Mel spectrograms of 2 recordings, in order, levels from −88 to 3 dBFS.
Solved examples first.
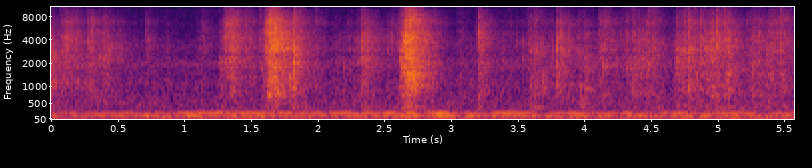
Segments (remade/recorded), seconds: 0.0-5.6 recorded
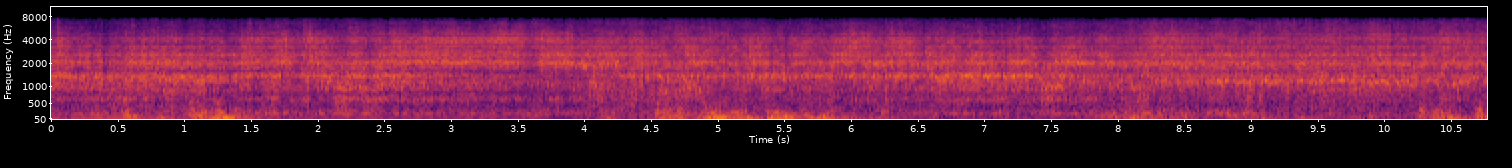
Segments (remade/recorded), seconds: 0.0-1.7 recorded; 1.7-2.1 remade; 2.1-3.5 recorded; 3.5-9.3 remade; 9.3-10.2 recorded; 10.2-10.8 remade

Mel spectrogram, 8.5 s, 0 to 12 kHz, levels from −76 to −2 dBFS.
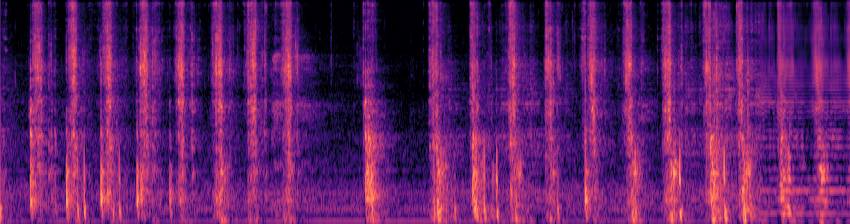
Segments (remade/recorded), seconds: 0.0-7.6 recorded; 7.6-8.5 remade

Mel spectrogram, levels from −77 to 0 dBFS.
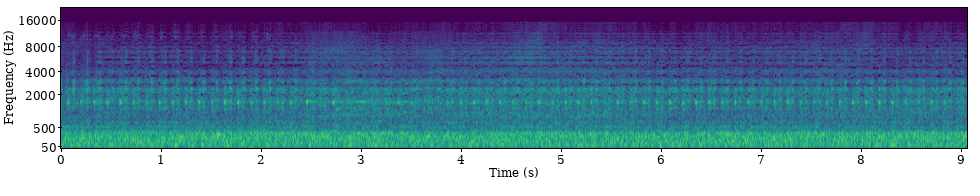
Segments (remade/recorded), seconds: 0.0-2.4 recorded; 2.4-3.8 remade; 3.8-9.1 recorded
